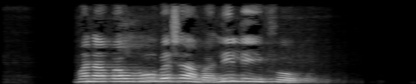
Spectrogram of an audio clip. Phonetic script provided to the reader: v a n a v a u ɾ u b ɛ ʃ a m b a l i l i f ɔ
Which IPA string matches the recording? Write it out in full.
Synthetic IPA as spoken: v a n a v a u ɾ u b ɛ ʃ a m b a l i l i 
